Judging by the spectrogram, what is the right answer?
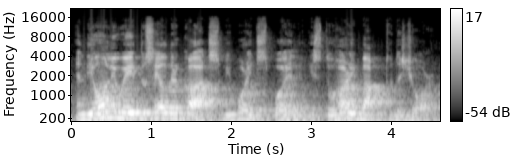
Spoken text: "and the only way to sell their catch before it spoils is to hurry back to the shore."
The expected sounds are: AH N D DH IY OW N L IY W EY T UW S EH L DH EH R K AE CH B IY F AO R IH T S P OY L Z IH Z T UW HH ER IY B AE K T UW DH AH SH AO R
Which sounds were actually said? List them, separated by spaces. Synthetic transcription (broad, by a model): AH N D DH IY OW N L IY W EY T UW S EH L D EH R K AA S B IY F AO R IH T S P OY L IH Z T UW HH ER IY B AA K T UW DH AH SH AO R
